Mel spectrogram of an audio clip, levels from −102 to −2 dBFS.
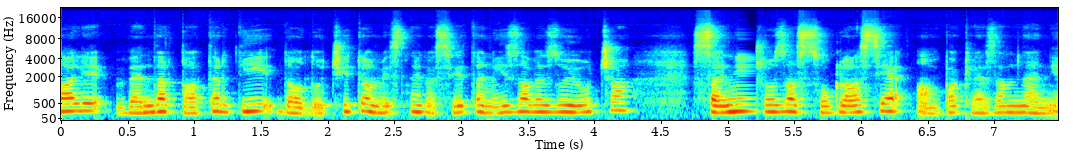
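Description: At 3.19 to 3.25 s, right after "da odločitev mestnega sveta" and before "ni zavezujoča", the speech briefly smears and wobbles. This is short concealed packet loss: about 40 ms of audio arrived too late, and the receiver bridged roughly 36 ms by extending the preceding sound before blending back.

From 5.09 to 5.23 s, just before "šlo za soglasje", the last sound is held and fades away with no true silence, then the speech resumes further along. That is a burst of packet loss: about 120 ms went missing, and the receiver filled roughly 123 ms by continuing and fading the last sound, so that stretch of speech is lost.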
